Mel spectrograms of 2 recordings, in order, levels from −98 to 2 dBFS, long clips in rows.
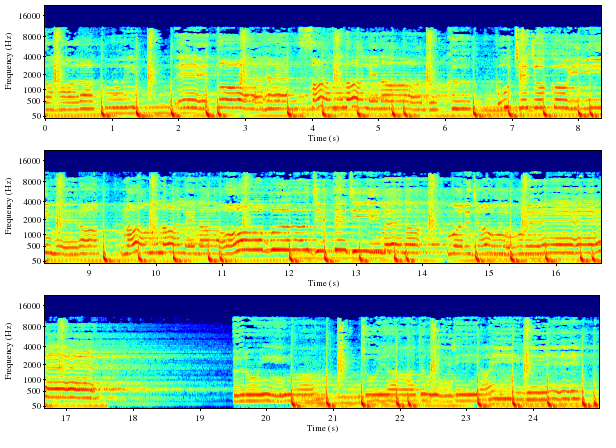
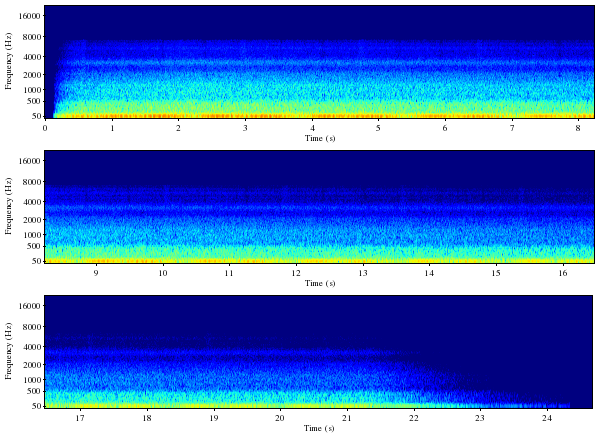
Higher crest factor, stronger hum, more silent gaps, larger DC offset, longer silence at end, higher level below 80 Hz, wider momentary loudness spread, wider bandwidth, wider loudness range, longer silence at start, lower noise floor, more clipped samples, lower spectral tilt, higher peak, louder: about the same, 14 dB vs 16 dB; neither; neither; neither; second, 0 s vs 2.2 s; first, -24 dBFS vs -34 dBFS; second, 6 LU vs 14 LU; first, 11.5 kHz vs 3.7 kHz; second, 5 LU vs 14 LU; second, 0 s vs 0.15 s; second, -47 dBFS vs -89 dBFS; neither; second, -5 dB/octave vs -8.5 dB/octave; first, 0 dBFS vs -18 dBFS; first, -15 LUFS vs -37 LUFS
